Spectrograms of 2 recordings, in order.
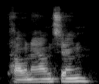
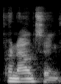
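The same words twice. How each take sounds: First: The R sound is left out. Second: The R sound is pronounced clearly. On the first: The speaker calls it wrong. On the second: The speaker calls it right.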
